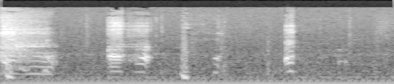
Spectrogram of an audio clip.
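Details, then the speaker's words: Twin girls fake-coughing to get attention, copying their older sister, not sick: several short, light, deliberate coughs; voluntary put-on coughs. "They're choking. Are you choking? What? They're faking. I know. Are y'all faking? Are y'all faking it?"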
